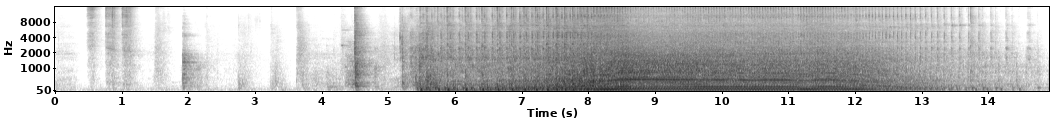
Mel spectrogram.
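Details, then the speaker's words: Craftsman M230 lawn mower that wouldn't start: on starting fluid it fires, runs evenly about seven seconds then fades and dies, pointing to a carburetor fuel delivery fault. "All right, so that tells me that we got something going on in the carburetor."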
